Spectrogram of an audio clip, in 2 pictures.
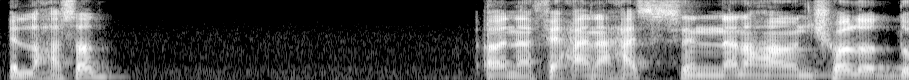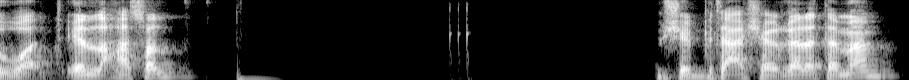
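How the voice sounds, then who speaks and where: Fast-talking excitable Egyptian gamer man. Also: medium pitch. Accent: Egyptian Arabic. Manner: excitable, jokey, bursts into panicked repeated shouts. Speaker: gaming YouTuber. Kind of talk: let's-play gameplay commentary. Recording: game music playing underneath.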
